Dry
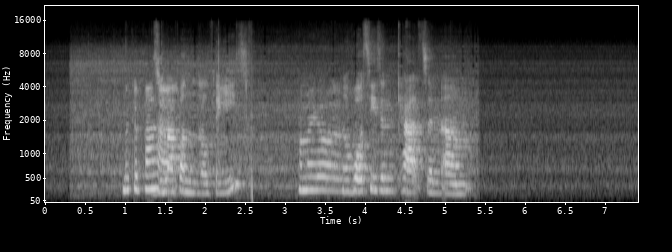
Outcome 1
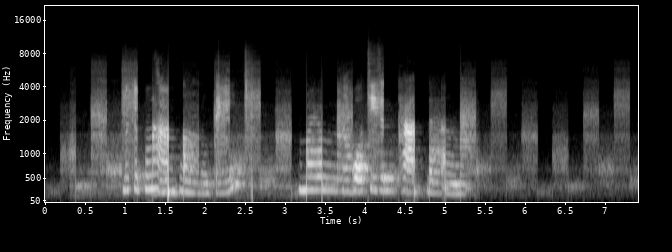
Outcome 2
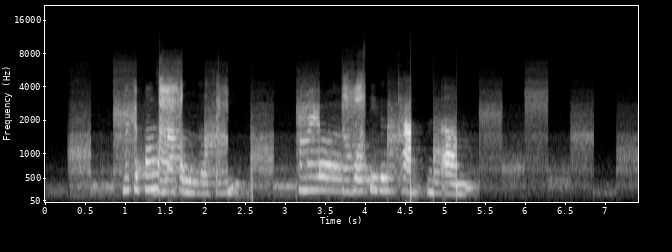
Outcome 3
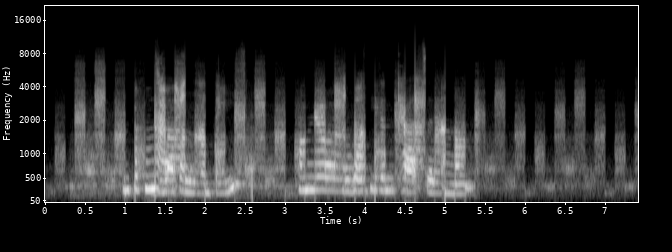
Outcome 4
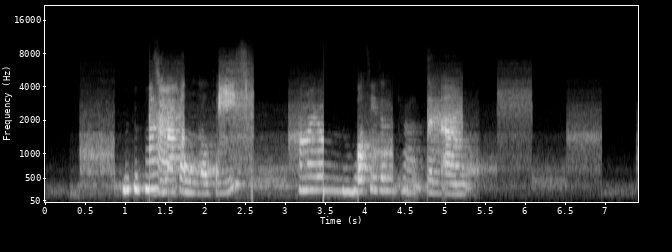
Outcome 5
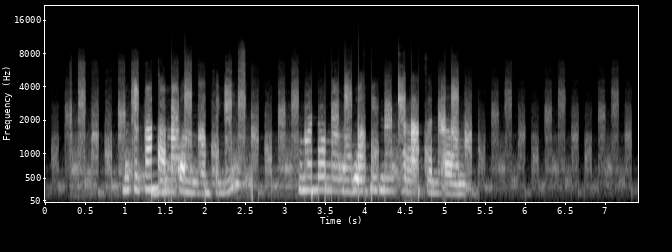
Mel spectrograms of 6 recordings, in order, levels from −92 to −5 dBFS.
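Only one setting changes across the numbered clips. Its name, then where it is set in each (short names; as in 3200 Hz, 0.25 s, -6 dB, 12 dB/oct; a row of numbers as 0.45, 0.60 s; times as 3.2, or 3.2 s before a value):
stepped low-pass, rate: 5.2, 3.5, 8, 2.3, 12 Hz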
